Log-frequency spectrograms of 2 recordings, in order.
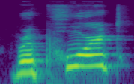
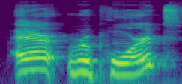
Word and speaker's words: report: We say a report and to report. We pronounce this word the same whether we use it as a noun or as a verb.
